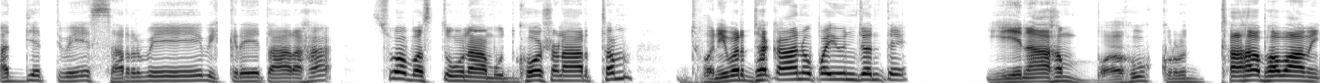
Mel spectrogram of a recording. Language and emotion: Sanskrit, angry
